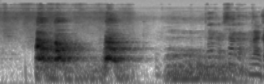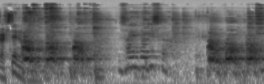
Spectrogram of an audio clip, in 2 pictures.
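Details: Great Pyrenees dogs in a Japanese backyard, barking perhaps at a wild animal close by: two strong barks, then a woman speaking softly, followed by further barks mixed with her voice.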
